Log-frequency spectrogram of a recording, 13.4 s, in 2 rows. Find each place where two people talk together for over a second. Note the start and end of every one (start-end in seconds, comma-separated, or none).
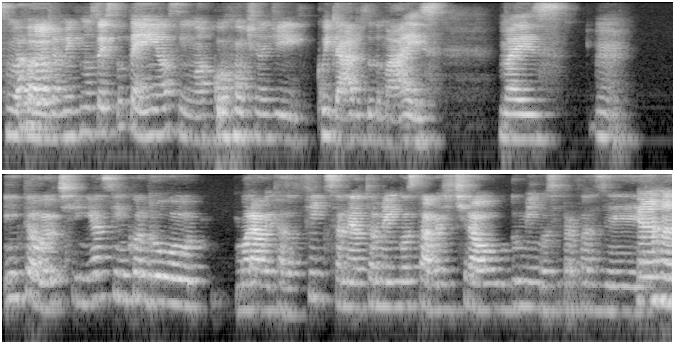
none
